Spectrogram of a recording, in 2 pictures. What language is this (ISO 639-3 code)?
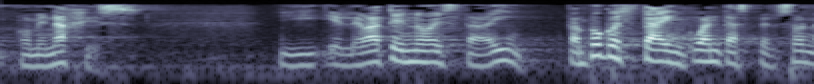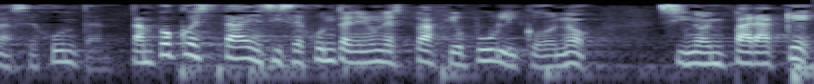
spa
